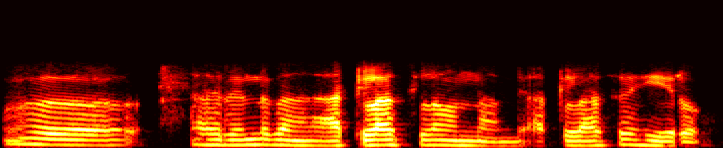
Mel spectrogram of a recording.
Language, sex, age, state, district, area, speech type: Telugu, male, 18-30, Andhra Pradesh, Anantapur, urban, conversation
